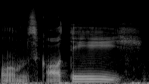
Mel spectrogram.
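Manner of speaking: very slow, soft Scottish impression; Fat Bastard. Quoting a film Scot to friends, slow Scottish accent. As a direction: draw out each word in a hushed Scottish accent. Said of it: "What does he say?".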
